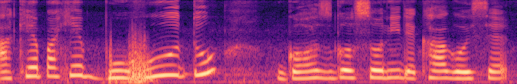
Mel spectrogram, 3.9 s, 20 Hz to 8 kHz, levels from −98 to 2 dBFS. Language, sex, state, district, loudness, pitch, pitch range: Assamese, female, Assam, Kamrup Metropolitan, -12 LUFS, 255 Hz, 240-310 Hz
